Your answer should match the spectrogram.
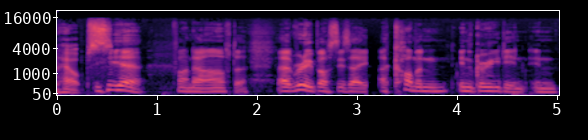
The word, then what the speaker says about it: rooibos: Rooibos. Oh, I see. Rooibos, South African name. Rooibos.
